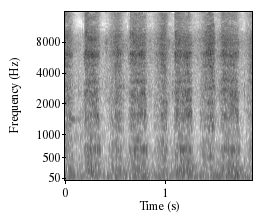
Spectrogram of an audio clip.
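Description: A hand saw cuts through a fruit tree branch in quick, even back-and-forth strokes, about seven rasping passes in under two seconds, close and moderately loud.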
